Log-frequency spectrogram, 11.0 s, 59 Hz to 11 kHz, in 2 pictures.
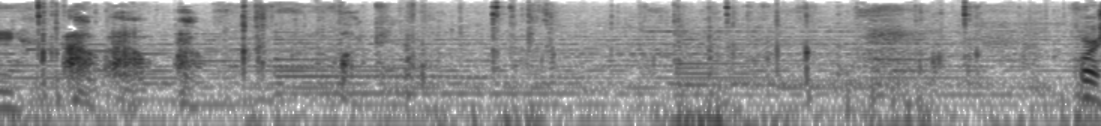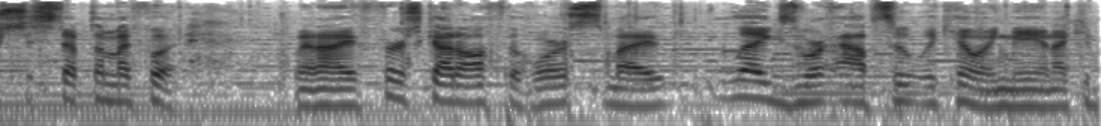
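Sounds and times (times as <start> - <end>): background music: 0.0 - 11.0
horse hooves on dirt: 0.0 - 11.0.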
